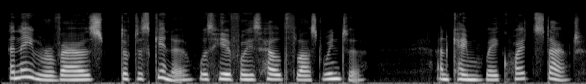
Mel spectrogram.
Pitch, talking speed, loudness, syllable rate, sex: 230 Hz, 185 wpm, -17 LUFS, 5.0 syllables/s, female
